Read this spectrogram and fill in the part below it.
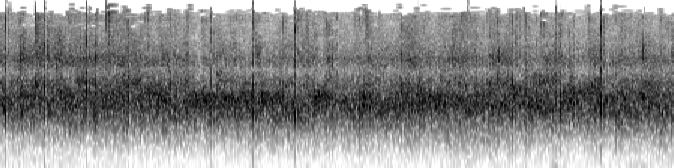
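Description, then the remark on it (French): A crowd applauds the senator-mayor, president of the PNR, steadily, a dense, even wash of many hands clapping at once, loud and sustained for several seconds with no voices standing out. “On peut applaudir le sénateur maire et pour tout ce qu'il fera demain pour ce PNR.”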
